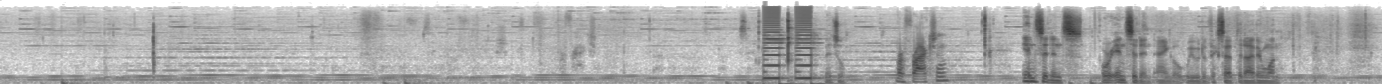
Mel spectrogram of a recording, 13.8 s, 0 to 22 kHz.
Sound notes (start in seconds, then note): 4.2 whispering; 7.6 buzzer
